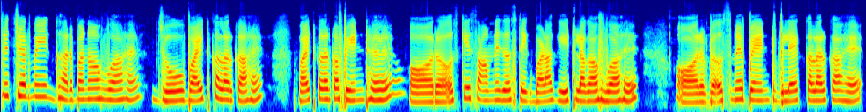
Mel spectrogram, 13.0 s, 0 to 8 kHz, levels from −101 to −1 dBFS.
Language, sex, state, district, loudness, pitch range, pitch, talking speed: Hindi, female, Chhattisgarh, Kabirdham, -18 LUFS, 210-245 Hz, 225 Hz, 150 wpm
